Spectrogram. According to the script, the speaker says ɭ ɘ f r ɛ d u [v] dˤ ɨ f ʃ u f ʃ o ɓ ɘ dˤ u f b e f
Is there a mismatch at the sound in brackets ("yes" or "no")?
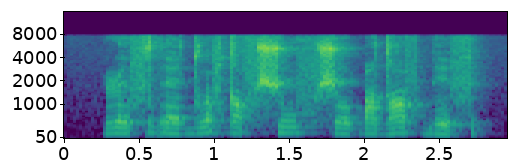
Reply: yes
